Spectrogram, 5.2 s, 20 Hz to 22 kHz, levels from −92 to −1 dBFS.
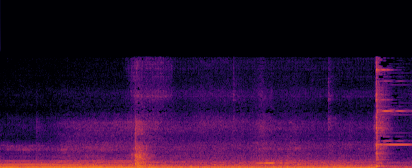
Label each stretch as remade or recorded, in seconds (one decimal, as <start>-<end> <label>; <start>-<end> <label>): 0.0-5.2 recorded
